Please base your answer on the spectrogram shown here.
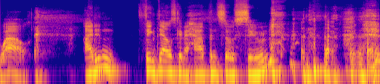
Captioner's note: laughs; laughing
